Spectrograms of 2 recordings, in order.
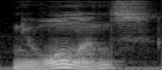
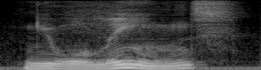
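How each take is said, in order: First: New Orleans said new OR-lunz; local pronunciation. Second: New Orleans with long or-LEENS; outsider pronunciation. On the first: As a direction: stress the OR in Orleans, short unstressed ending. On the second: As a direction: stretch the end of Orleans as LEENS. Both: Shown as a demonstration. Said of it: "is actually pronounced".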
